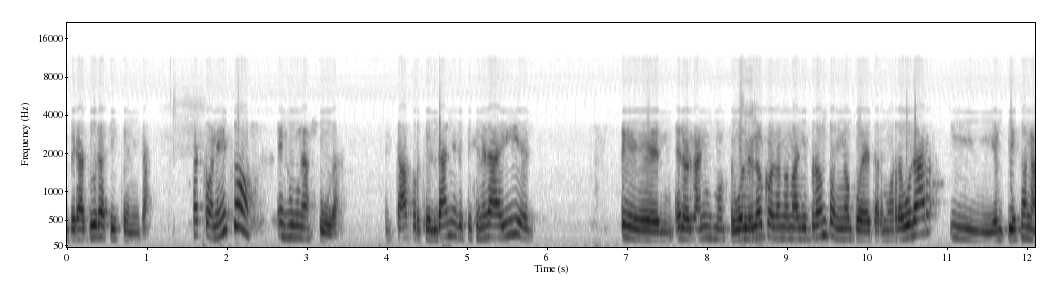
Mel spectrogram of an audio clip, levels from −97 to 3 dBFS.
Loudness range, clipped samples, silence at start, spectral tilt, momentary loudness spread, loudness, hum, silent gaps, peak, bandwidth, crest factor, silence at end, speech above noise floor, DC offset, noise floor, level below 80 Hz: 5 LU; under 0.1%; 0 s; -9 dB/octave; 12 LU; -20 LUFS; none; none; -4 dBFS; 4.5 kHz; 16 dB; 0 s; 44 dB; under 0.1%; -63 dBFS; -64 dBFS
